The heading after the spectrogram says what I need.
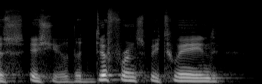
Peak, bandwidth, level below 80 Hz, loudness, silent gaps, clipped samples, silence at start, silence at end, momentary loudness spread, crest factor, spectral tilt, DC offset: -8 dBFS; 14.5 kHz; -72 dBFS; -28 LUFS; none; under 0.1%; 0 s; 0.4 s; 14 LU; 20 dB; -6 dB/octave; under 0.1%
